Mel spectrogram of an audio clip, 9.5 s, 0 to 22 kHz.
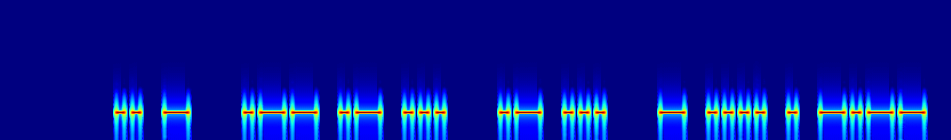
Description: Morse code, heard as a keyed tone, about 15 wpm, 700 Hz. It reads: IT WAS AS THEY
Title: Sentences from Top 1500 Words 15wpm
